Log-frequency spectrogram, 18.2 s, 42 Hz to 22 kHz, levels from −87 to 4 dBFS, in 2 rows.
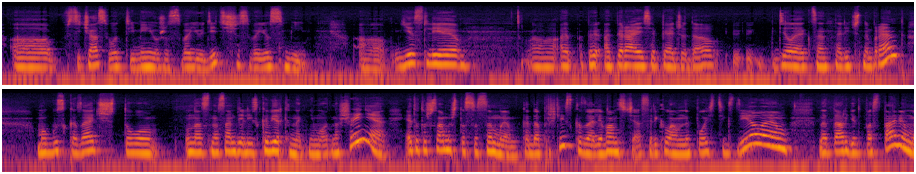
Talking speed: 160 wpm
